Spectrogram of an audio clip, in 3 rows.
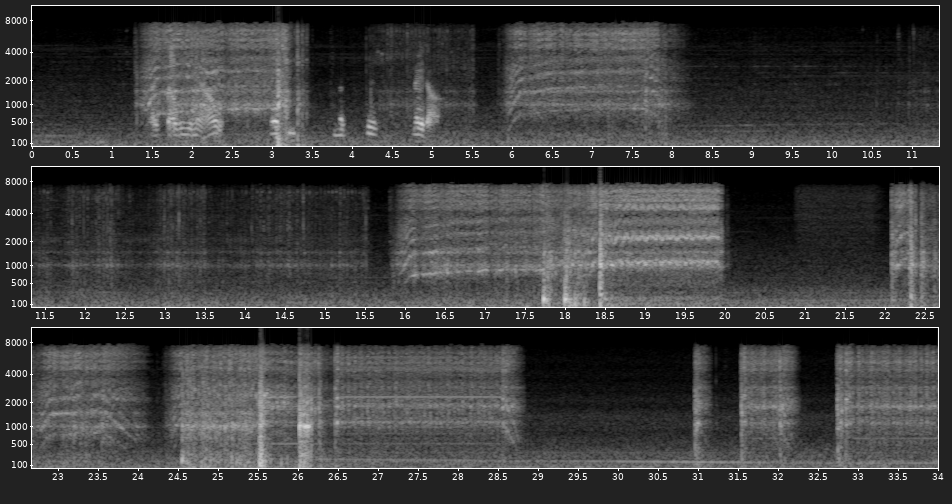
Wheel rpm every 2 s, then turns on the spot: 70, 140, 40, 170, 0, 10, 20, 40, 210, 260, 30, 110, 170, 300, 60, 40, 230.
10-14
